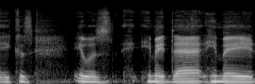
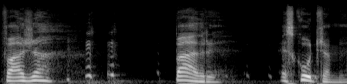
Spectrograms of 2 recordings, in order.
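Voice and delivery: almost Italian, Italian-sounding accent; 4 semitones higher than usual. Rehearsing what to say to Dad, in an almost Italian accent. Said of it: "I sound Italian almost".

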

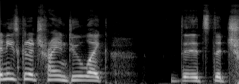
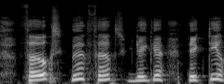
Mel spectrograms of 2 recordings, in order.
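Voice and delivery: put-on blustering politician voice, higher pitch; 4 semitones higher than usual. Showing how everyone else does a Donald Trump voice. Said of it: "Everyone's trying to do, like, the whole bolsters".

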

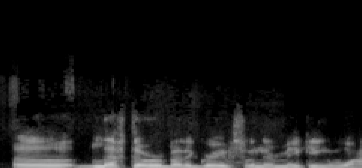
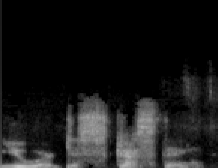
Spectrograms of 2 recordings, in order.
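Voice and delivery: mock scornful, contemptuous, disdainful tone. Retelling what a woman hit by spit said: imitating disdainful woman. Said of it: "looked at him with such disdain and just said".

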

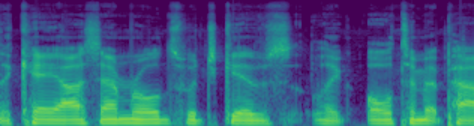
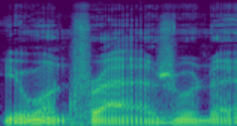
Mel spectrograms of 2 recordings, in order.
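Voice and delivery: very deep, rough voice; 8 semitones lower, 4 dB quieter than usual. Doing an impression of Sam Elliott working at McDonald's: Sam Elliott impression. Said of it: "this is my Sam Elliott impression".

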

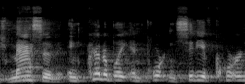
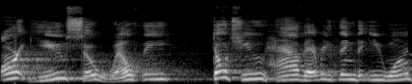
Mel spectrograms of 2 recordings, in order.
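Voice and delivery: acted-out, heavy, needling sarcastic tone; 4 semitones higher, 4 dB louder than usual. Acting out a letter's words to the Corinthians: imitating the Apostle Paul's sarcasm. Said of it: "sarcasm is great for doing this".

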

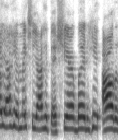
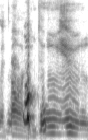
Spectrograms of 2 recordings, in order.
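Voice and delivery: mechanical, electrolarynx-like throat-device voice; 9 semitones lower than usual. Showing how they sound in the morning: imitating electrolarynx voice. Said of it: "I be sounding like a person with the little thing to their throat".

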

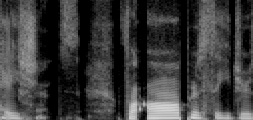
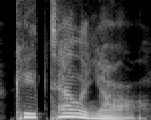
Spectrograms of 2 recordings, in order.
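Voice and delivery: Southern American drawl on the word y'all. Commenting on medical reports, slipping into a Southern voice: Southern American accent. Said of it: "I'm getting in my southern voice now".

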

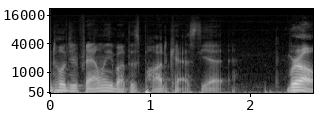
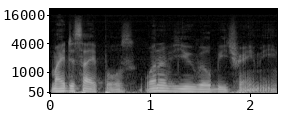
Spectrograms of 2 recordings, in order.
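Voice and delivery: ordinary talk, nothing marked

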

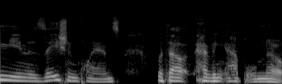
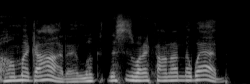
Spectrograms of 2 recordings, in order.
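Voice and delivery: put-on camp voice.

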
